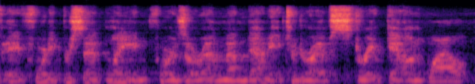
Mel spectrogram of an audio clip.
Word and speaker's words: Mamdani: Some have noticed that Cuomo continues to mispronounce Mamdani's name, calling him Mandani.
